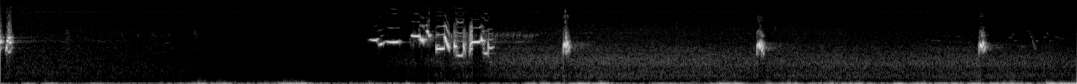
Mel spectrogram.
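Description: A meadowlark gives one quick, jumbled phrase of bright, gurgling notes. Single sharp high chips follow about every two seconds.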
